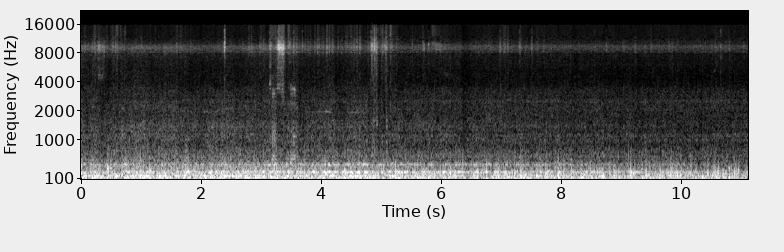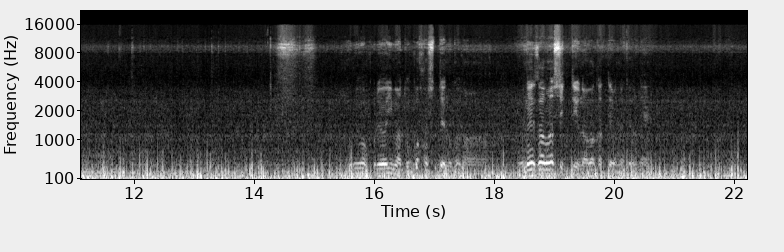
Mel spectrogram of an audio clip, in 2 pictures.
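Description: A car engine rumbles steadily, heard from inside the car.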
